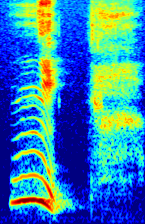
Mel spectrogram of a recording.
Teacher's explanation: incə ə səsini verir yama burda heç bir qayda yoxdur i həmişə hələ öz səsini i səsini verir sadəcə olaraq i incə sait olduğu üçün önündə gələn samiti incələşdirir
